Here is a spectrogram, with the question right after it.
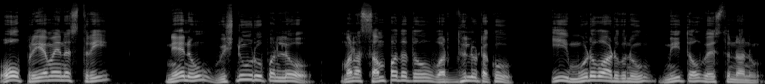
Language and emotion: Telugu, neutral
